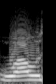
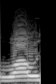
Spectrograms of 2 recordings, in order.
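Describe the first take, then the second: Both takes have the same delivery.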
